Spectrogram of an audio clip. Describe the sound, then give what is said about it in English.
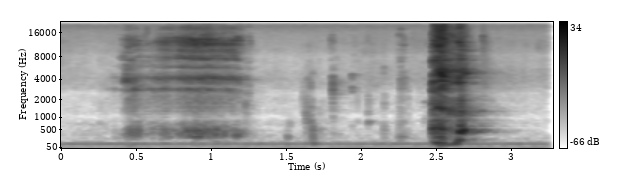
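A person coughs after drinking water with a dry throat, giving two rough, sputtering bursts. The second burst is shorter, sharper and louder, over a steady low hum, with no talking. “my throat was so dry that I, like, coughed the water up.”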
